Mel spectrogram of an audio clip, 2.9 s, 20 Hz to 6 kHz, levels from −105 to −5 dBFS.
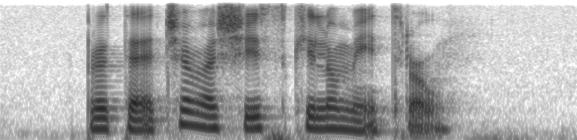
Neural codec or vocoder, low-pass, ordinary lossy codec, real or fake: none; 5.4 kHz; none; real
